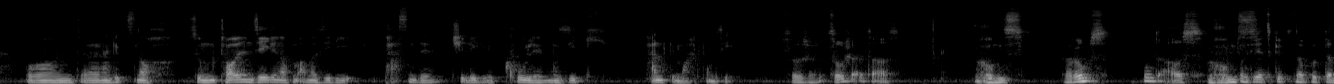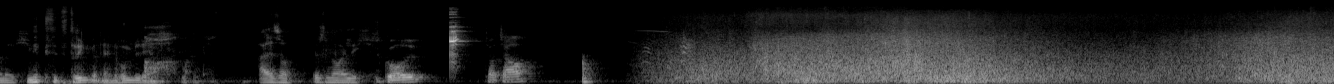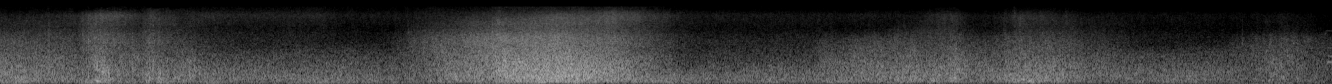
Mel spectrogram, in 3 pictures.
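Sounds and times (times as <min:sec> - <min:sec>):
waves washing in: 0:19.7 - 0:40.0.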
